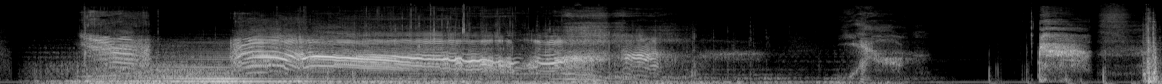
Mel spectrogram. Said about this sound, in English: I'm fine. Just, gotta clear my throat.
